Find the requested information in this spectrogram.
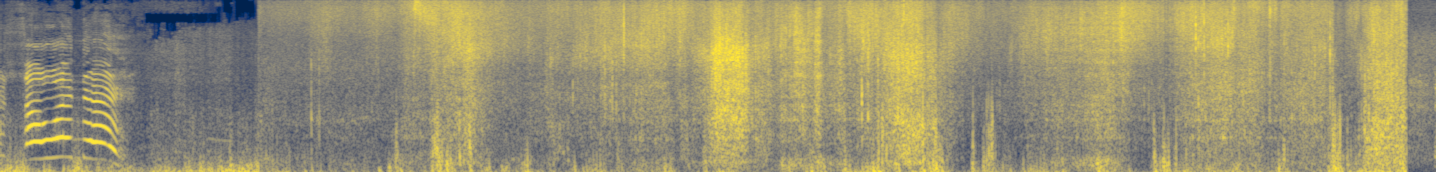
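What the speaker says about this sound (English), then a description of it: "It's so windy!" Strong wind on a ski slope in Salt Lake, roaring gusts buffeting the microphone in heavy, surging waves after a brief moment of talk at the start.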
